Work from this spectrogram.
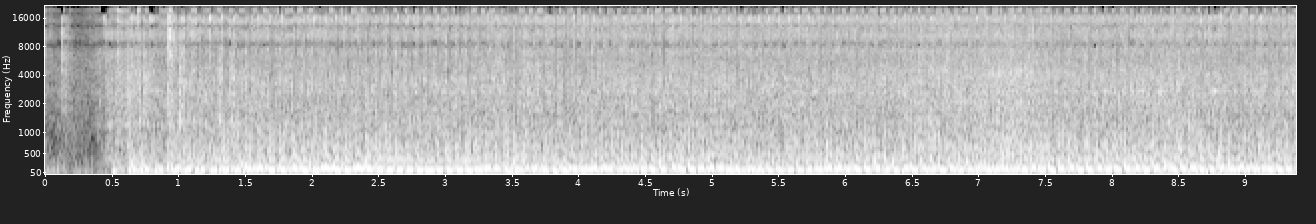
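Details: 2009 Honda Wave 110i S3 motorcycle after throttle body cleaning to fix stalling when pulling away. Engine catches after a brief crank and settles into a steady, even low idle that holds without stumbling or dying.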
